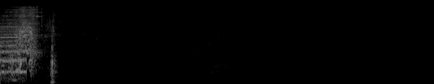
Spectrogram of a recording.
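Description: Score music ends with a loud swell and a sharp hit, followed by near silence in which a crow caws faintly twice.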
